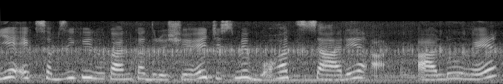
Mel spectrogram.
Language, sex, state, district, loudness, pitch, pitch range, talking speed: Hindi, female, Bihar, Purnia, -16 LUFS, 265 Hz, 230-310 Hz, 165 wpm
